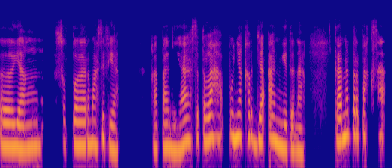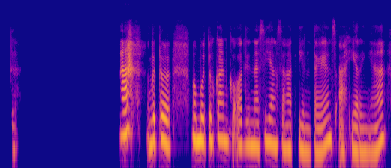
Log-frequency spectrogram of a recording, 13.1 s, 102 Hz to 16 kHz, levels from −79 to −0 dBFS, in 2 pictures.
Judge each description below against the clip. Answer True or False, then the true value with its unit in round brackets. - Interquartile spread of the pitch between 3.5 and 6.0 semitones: True (4.4 semitones)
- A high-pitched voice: True (210 Hz)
